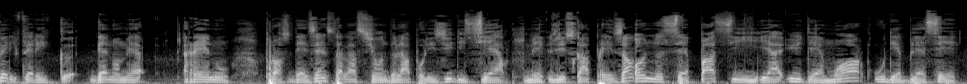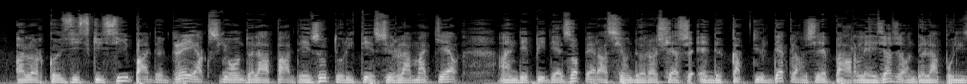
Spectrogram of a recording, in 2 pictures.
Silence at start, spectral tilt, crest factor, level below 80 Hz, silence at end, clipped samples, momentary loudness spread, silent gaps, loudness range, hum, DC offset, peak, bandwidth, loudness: 0 s; -5.5 dB/octave; 14 dB; -26 dBFS; 0 s; under 0.1%; 4 LU; none; 1 LU; none; under 0.1%; 0 dBFS; 12.5 kHz; -16 LUFS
